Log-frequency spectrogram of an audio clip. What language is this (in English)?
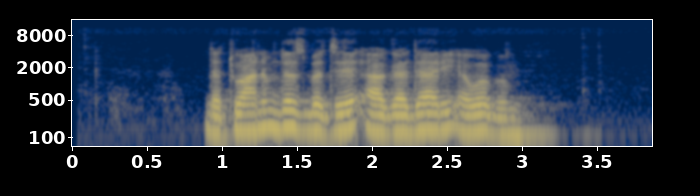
Central Kurdish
